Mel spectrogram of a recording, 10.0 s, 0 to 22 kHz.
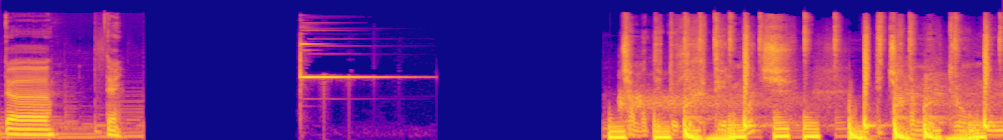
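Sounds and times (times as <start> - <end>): high ding tone: 3.0 - 4.4.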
